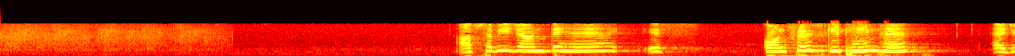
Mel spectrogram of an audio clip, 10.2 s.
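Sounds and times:
audience applause: 0.0 - 2.4
speech: 4.6 - 6.8, 7.6 - 9.2, 9.9 - 10.1.

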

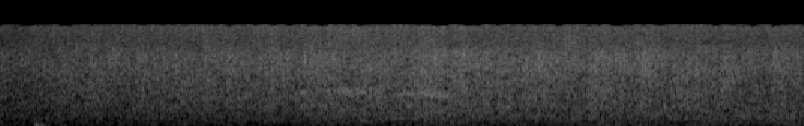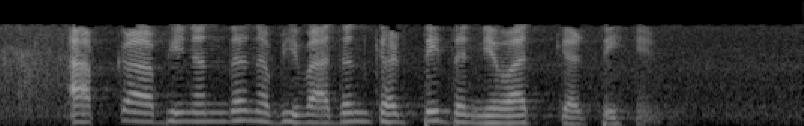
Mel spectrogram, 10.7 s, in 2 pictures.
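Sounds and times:
faint applause from a youth audience welcoming a guest: 0.0 - 5.8
speech: 5.9 - 9.9.

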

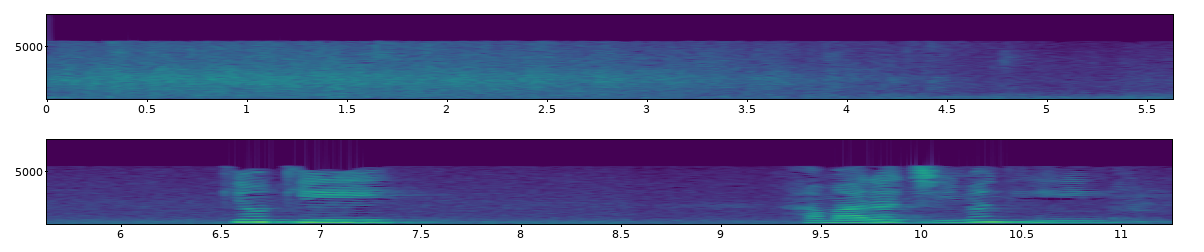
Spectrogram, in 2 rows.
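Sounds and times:
audience clapping: 0.0 - 4.7
speech: 6.6 - 7.4, 9.4 - 11.1.

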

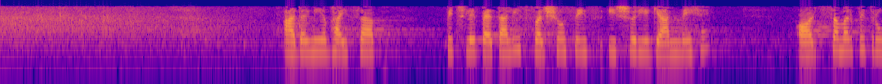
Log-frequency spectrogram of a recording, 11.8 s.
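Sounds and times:
crowd applauding: 0.0 - 3.3
speech: 3.8 - 5.2, 6.0 - 9.6, 10.6 - 11.7.

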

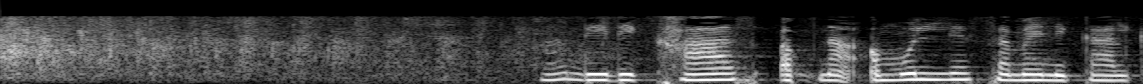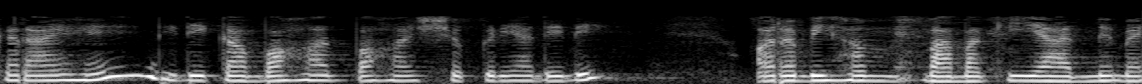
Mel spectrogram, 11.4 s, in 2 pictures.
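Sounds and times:
audience clapping at a devotional gathering: 0.0 - 3.3
speech: 2.7 - 8.8, 9.5 - 11.4.

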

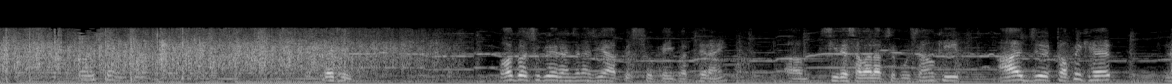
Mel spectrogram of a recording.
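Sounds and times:
studio audience applauding a guest on a TV talk show: 0.0 - 5.4
speech: 0.8 - 1.6, 3.2 - 3.7, 5.0 - 11.7.

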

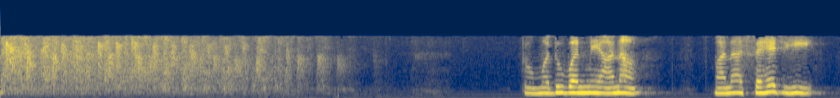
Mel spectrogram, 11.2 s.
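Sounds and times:
audience applause: 0.0 - 4.9
speech: 7.2 - 8.6, 9.5 - 10.9.

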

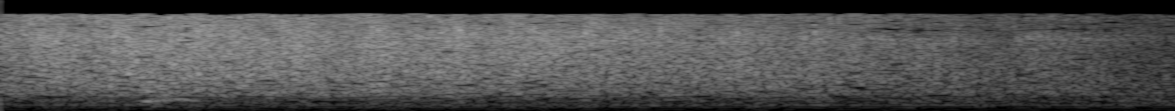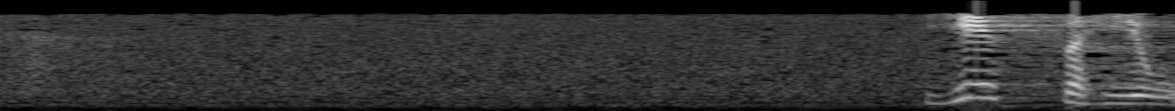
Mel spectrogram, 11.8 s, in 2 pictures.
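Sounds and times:
audience clapping for themselves: 0.0 - 6.3
speech: 10.6 - 11.7.

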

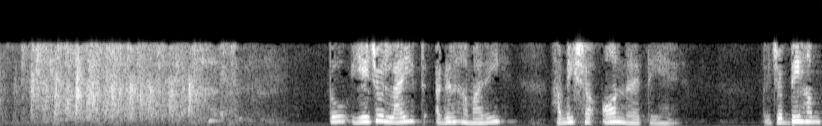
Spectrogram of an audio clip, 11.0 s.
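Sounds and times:
children clapping at a Hindi school: 0.0 - 3.2
speech: 4.4 - 6.8, 7.4 - 9.1, 10.2 - 10.9.

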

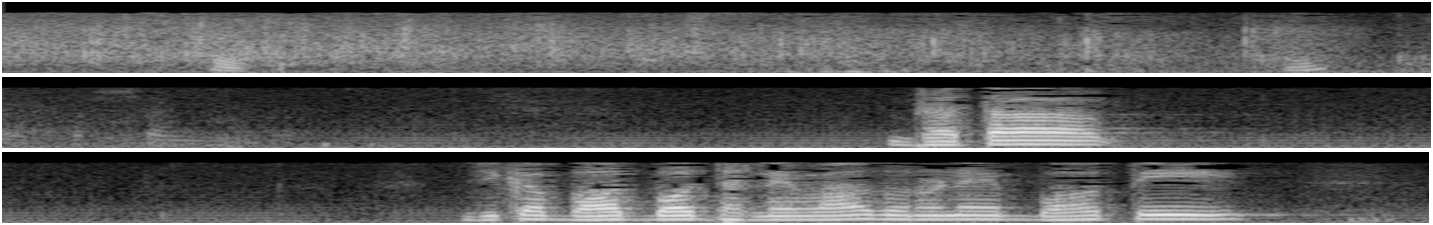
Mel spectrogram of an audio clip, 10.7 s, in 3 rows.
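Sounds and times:
audience applause: 0.0 - 3.9
speech: 0.5 - 0.8, 3.2 - 3.4, 5.8 - 6.4, 8.3 - 10.4.

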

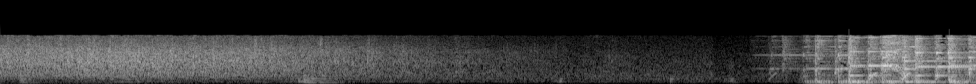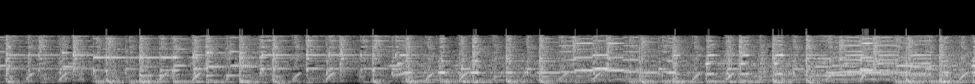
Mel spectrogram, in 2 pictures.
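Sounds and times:
crowd clapping: 0.0 - 5.5, 7.8 - 19.5
music: 7.5 - 19.5.

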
